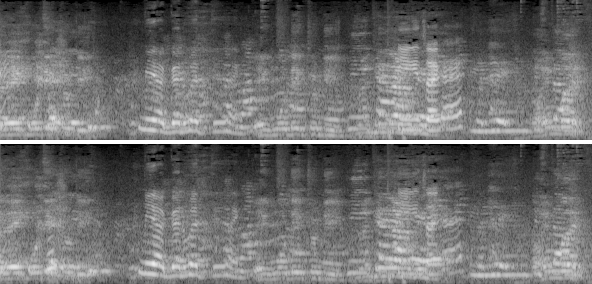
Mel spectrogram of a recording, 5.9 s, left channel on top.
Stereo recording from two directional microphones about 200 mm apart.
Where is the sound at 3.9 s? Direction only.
5° right (ahead or behind).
